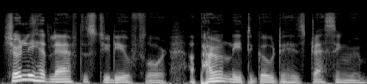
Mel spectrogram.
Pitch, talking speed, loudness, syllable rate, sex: 115 Hz, 210 wpm, -18 LUFS, 5.7 syllables/s, male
